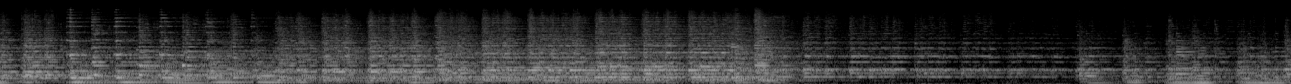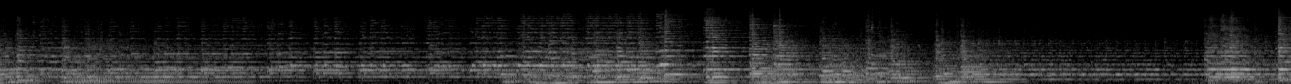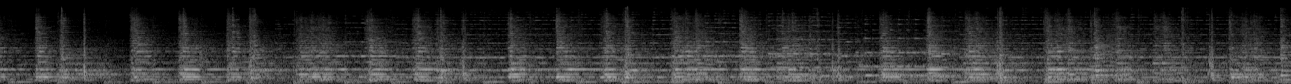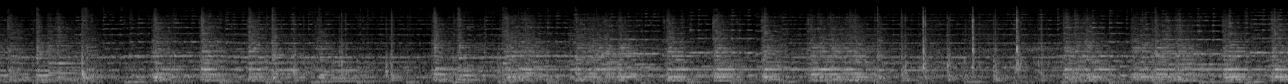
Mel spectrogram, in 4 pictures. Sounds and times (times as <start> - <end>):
Orchestra: 0.0 - 51.6.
